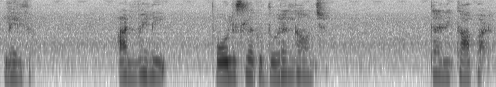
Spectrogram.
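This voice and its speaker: A man's voice: high-pitched, flat delivery, measured pace, darkish tone, a little hiss or hum. A woman voicing a dying elderly father who pleads faintly and weakly. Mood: faint pleading. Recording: dull lo-fi recording.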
